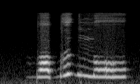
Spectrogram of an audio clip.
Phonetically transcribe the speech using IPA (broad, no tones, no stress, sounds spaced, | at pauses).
b ɒ b ɘ ɡ n o u̯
